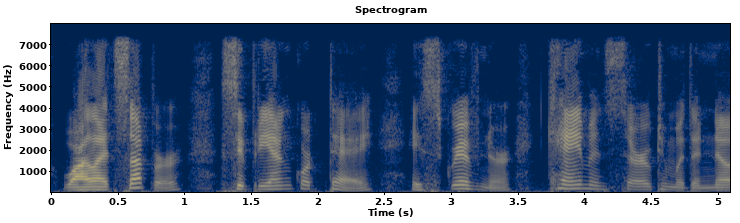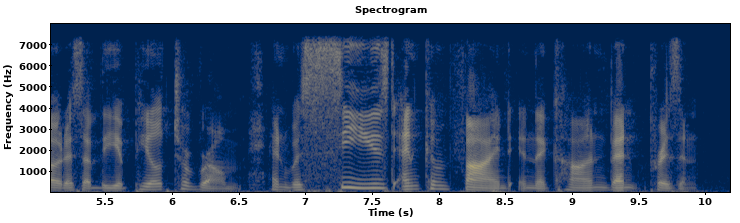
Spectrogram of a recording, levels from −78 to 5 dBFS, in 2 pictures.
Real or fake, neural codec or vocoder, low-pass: real; none; 7.2 kHz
